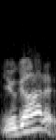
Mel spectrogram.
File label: you got it, announcer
